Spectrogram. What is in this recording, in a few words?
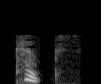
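"coax", English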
